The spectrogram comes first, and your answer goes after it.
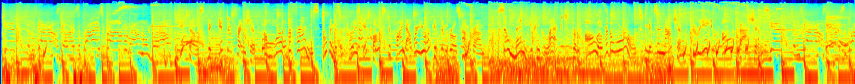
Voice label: High Energy

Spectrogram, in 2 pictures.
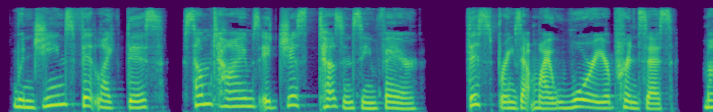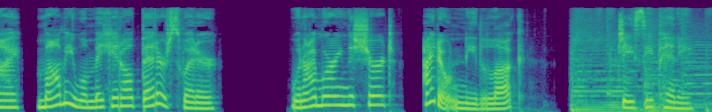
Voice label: Conversational

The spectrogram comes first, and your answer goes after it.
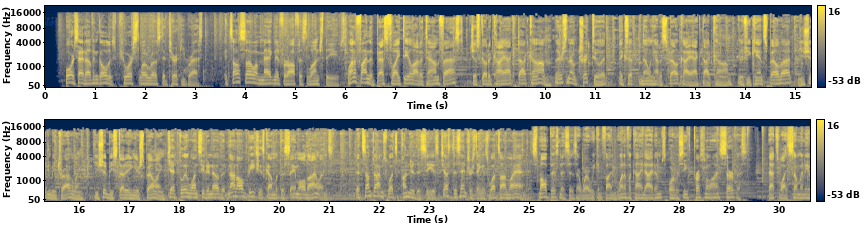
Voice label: Conversational

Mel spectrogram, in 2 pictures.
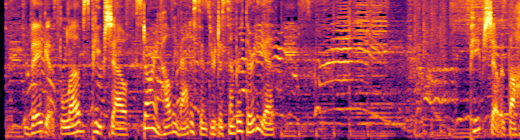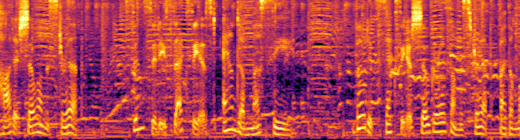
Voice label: Sexy Sultry

